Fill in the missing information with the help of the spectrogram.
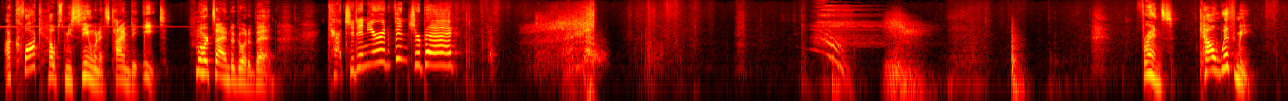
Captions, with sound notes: A clock helps me see when it's time to eat or time to go to bed. - Catch it in your adventure bag. (clock pass swooshes) (picture passes swooshes) - Friends, count with me.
